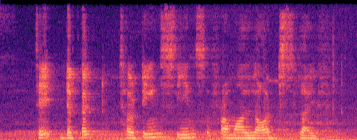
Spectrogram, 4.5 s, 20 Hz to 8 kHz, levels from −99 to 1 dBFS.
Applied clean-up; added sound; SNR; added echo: none; Car passing by; 11 dB; reverberation time 1.0 s.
